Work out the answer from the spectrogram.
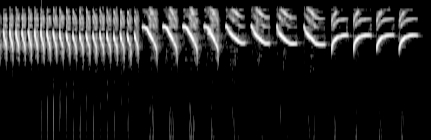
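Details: Canary song meant to spur canaries into singing: a fast high trill that breaks into slower, sweeping downward-slurred notes repeated about four times a second.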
